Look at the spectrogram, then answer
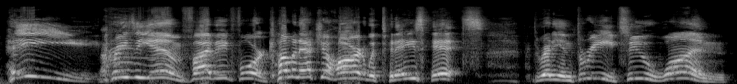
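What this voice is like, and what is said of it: Exaggerated radio DJ voice. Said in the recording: “That's not the radio voice Crazy M 584 would have”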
